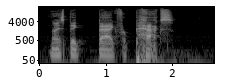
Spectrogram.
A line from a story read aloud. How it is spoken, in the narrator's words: his fellow sniper muttered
